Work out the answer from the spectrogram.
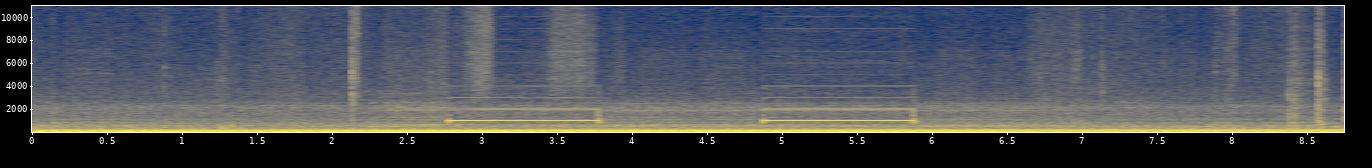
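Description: Ford 5.4L 3V Triton V8 idling just after a cold start: a rough idle that the owner says is misfiring, tied to cam timing codes P0021 and P0022. Two steady one-second beeps sound about 3 and 5 seconds in.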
